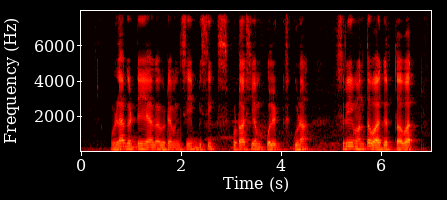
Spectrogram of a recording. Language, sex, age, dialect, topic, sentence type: Kannada, male, 18-24, Central, agriculture, statement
